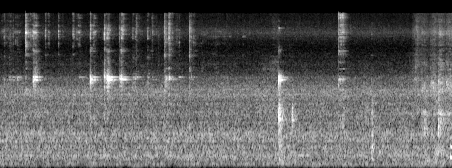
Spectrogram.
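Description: A spoon stirs garlic-ginger paste with fried onion inside a metal pressure cooker while making dum aloo, giving sparse, light metallic clinks and scrapes at an uneven pace against a quiet kitchen background.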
